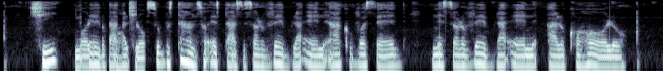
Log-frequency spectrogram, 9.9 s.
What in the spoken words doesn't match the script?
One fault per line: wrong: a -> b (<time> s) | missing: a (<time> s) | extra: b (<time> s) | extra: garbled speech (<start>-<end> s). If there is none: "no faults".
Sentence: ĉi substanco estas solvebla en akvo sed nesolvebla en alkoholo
extra: garbled speech (1.1-2.2 s)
